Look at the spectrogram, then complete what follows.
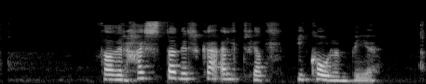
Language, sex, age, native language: Icelandic, female, 30-39, Icelandic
